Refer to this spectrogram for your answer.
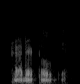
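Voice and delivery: voiceless hint of the answer; whispered answer. Shown as a demonstration. Teacher whispering the answer to the class.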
